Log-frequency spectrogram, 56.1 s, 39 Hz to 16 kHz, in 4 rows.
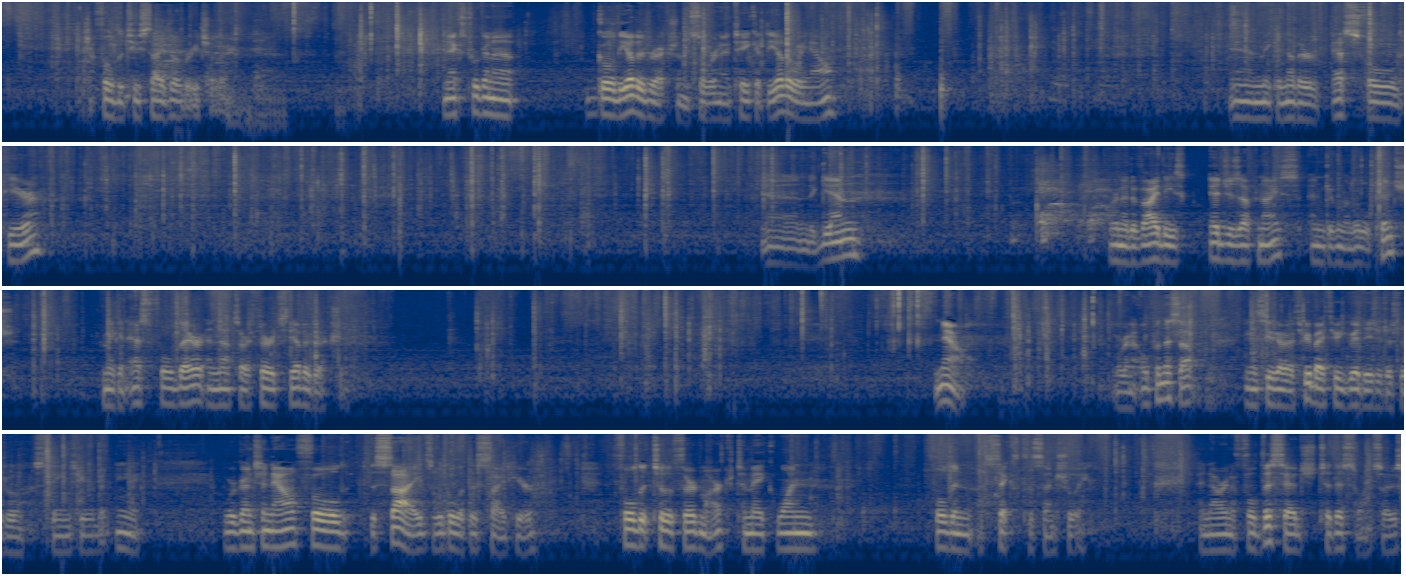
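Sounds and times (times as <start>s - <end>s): paper rustling and crackling: 0.0s - 25.2s, 27.2s - 31.9s, 32.5s - 43.6s, 45.2s - 54.0s, 55.4s - 56.0s.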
